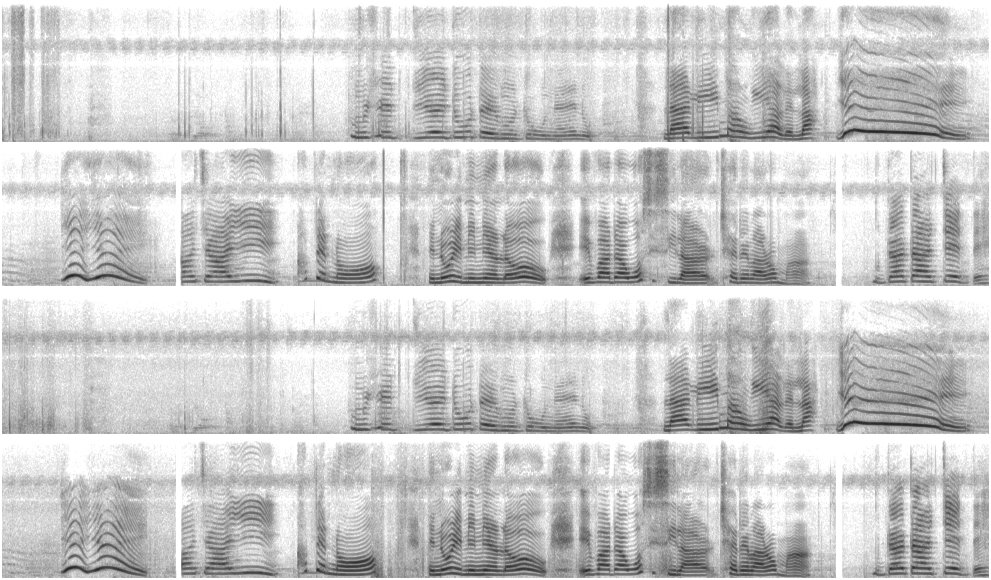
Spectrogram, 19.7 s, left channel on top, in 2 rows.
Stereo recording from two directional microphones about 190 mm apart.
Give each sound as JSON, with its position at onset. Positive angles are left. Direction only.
{"t": 3.5, "sound": "a sound", "side_deg": 10}
{"t": 4.1, "sound": "speech", "side_deg": 0}
{"t": 6.7, "sound": "a child's voice", "side_deg": -20}
{"t": 10.4, "sound": "a sound", "side_deg": -15}
{"t": 11.6, "sound": "a child's voice", "side_deg": 0}
{"t": 12.8, "sound": "a child's voice", "side_deg": -25}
